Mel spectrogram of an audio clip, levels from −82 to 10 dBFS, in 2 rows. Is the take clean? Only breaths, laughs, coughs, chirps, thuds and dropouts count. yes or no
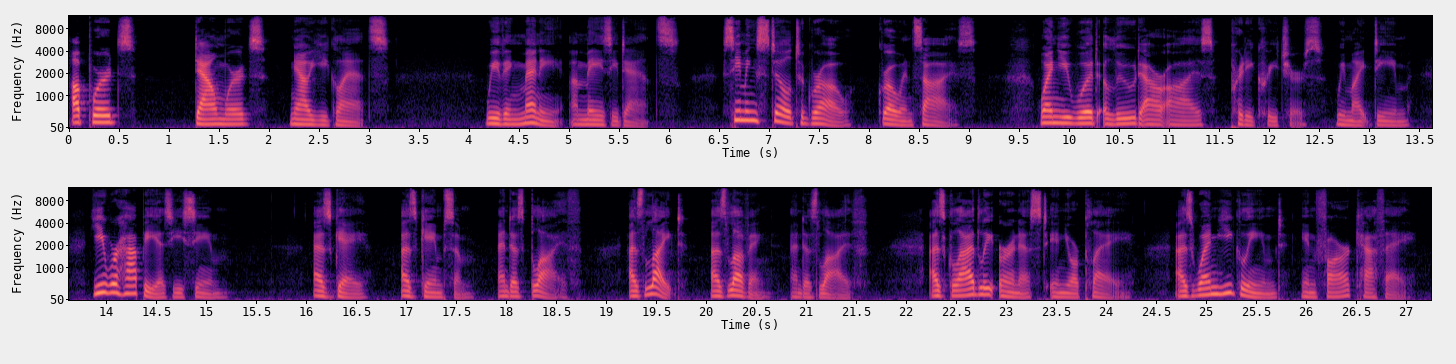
yes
